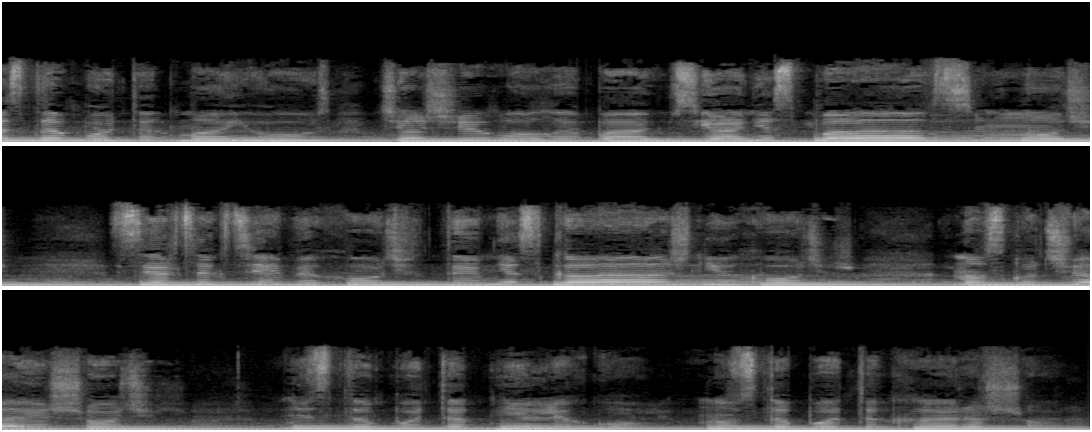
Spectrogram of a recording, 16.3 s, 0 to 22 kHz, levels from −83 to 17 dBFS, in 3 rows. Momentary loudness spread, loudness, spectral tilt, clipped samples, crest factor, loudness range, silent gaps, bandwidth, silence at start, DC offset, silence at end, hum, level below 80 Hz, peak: 6 LU; -15 LUFS; -5 dB/octave; under 0.1%; 14 dB; 1 LU; none; 13.5 kHz; 0 s; 2%; 0 s; none; -48 dBFS; 0 dBFS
